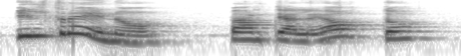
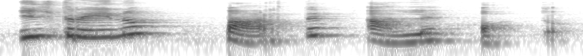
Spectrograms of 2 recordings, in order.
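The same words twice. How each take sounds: First: "il treno parte alle otto" as a question, lifting at "otto"; rising question intonation. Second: "Il treno parte alle otto" as a statement, no rise on "otto"; statement intonation. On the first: Teacher turns statement into question, rising intonation on "otto". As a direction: ask it with a rise on the final "otto". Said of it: "there is a rising intonation in the end". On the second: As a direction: state it as fact, letting "otto" settle down at the end. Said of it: "The intonation here is flat". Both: Shown as a demonstration.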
